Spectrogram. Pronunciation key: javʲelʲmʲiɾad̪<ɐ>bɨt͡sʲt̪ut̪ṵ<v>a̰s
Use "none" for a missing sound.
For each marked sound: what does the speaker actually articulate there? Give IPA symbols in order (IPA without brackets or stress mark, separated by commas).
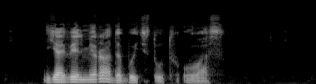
ɐ, v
